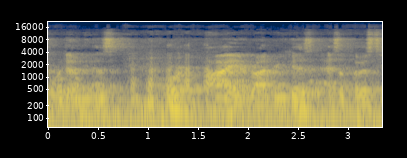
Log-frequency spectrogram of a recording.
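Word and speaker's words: Ordóñez: baseball players such as maglio Ordonez instead of ordonias or by Rodriguez as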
